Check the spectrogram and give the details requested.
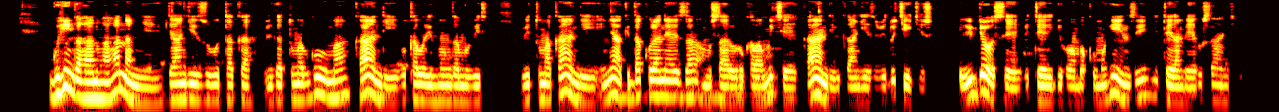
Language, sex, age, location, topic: Kinyarwanda, male, 25-35, Huye, agriculture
